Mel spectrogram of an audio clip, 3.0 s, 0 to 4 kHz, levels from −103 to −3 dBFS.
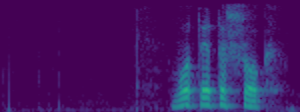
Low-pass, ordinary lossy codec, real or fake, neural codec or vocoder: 3.6 kHz; MP3, 32 kbps; real; none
